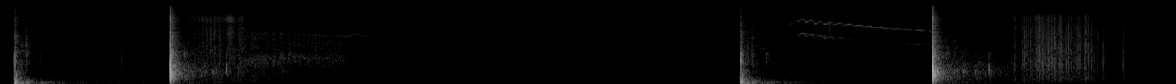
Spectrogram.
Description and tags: What I thought was the last of the fireworks recorded with laptop and USB microphone... I was wrong.
firecracker, 4th, field-recording, independence, holiday, july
